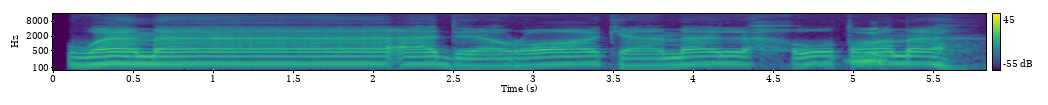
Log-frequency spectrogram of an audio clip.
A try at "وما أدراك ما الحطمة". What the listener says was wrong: Raw. Don't round. It's easy, but this is not correct. Yes, raw.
